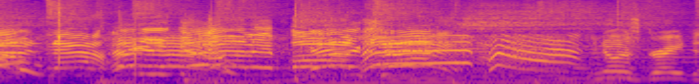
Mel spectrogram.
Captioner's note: all shouting, whistling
